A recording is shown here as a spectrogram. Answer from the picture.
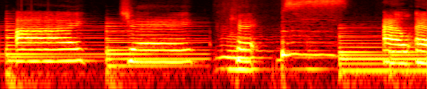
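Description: Children's alphabet sing-along: a woman sings single letters over a steady music accompaniment, and about two seconds in there is a bee-like buzz, 'bzzz', lasting about a second, for a bee that has taken a letter's place in the song.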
